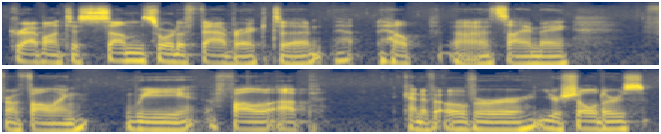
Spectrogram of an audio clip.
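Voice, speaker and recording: A man with a deep, steady voice narrates a tabletop roleplaying game as game master, improvising scenes in a halting, thoughtful way.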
